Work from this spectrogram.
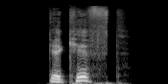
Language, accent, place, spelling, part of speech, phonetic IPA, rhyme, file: German, Germany, Berlin, gekifft, verb, [ɡəˈkɪft], -ɪft, De-gekifft.ogg
- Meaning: past participle of kiffen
